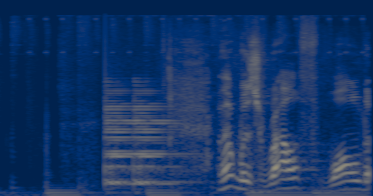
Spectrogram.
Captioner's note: bell dings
